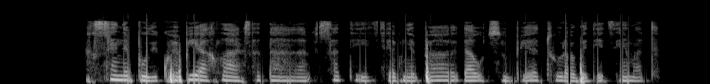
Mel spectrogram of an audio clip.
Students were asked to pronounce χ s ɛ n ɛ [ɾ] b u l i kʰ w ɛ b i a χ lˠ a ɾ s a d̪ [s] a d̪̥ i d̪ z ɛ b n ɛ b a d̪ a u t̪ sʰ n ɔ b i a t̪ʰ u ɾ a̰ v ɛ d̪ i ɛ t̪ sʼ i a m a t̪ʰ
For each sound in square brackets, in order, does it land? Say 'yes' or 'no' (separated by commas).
no, yes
